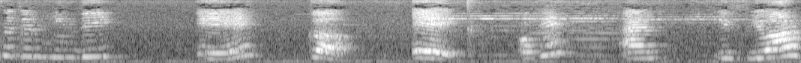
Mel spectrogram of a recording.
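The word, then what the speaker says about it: एक: And what do we pronounce it in Hindi? Ek, okay.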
